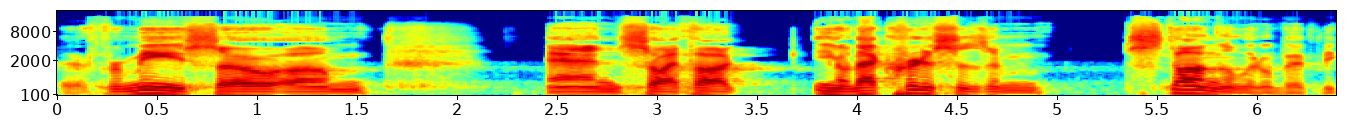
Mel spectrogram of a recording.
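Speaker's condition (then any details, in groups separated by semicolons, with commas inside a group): Cleft palate; lifelong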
